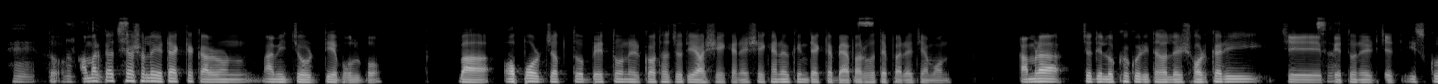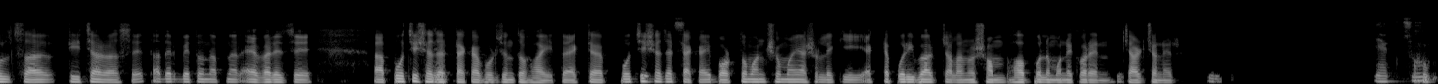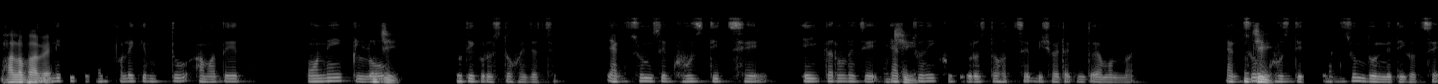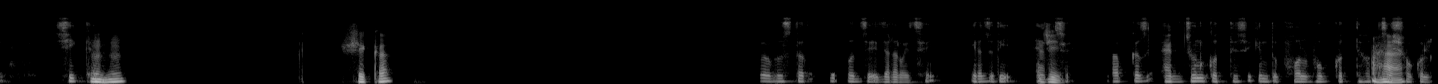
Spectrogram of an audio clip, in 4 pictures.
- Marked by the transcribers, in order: static; distorted speech; other background noise; "হচ্ছে" said as "এচ্ছে"
- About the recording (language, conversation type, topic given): Bengali, unstructured, শিক্ষাব্যবস্থায় দুর্নীতি কেন এত বেশি দেখা যায়?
